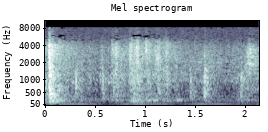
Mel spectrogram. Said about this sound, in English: He'll break through in a minute. Where did I... It's in the cellar. I took it with me. The door's giving way.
